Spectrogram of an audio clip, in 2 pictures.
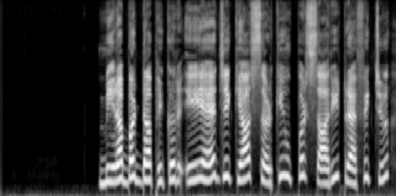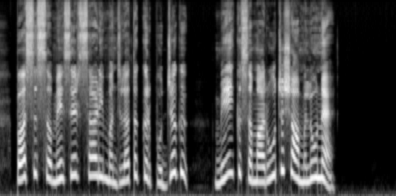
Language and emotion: Dogri, fearful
